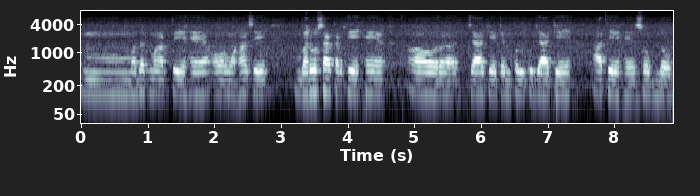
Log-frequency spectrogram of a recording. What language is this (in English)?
Urdu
